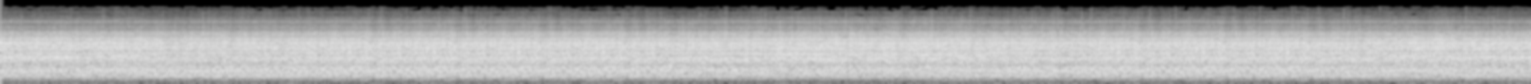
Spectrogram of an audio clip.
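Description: Lionel Railsounds II soundboard in an O-gauge model diesel locomotive playing its diesel engine running sound through the locomotive's speaker, held steady with the throttle turned up.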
